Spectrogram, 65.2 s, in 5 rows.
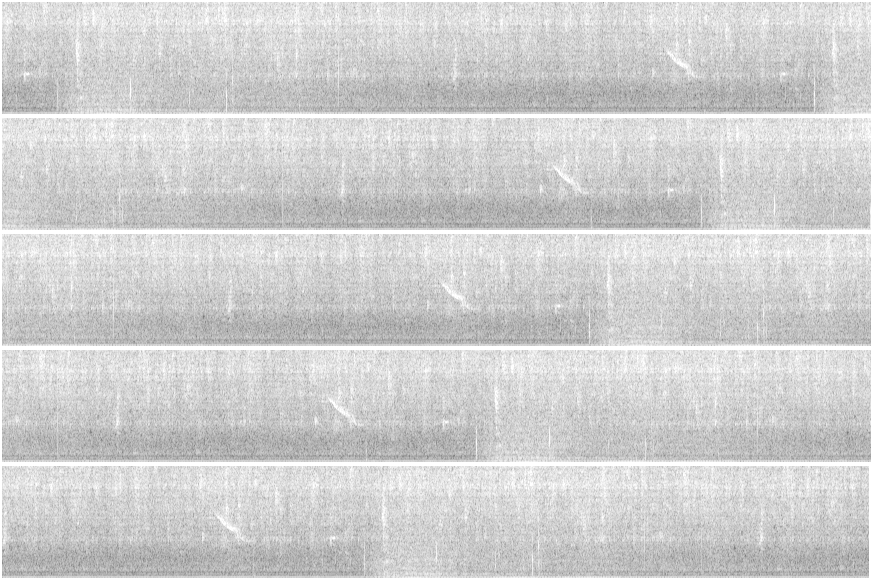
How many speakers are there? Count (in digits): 0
